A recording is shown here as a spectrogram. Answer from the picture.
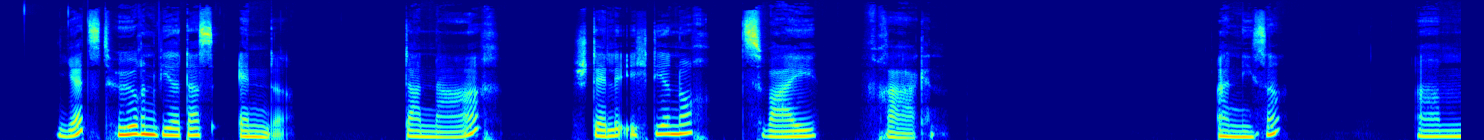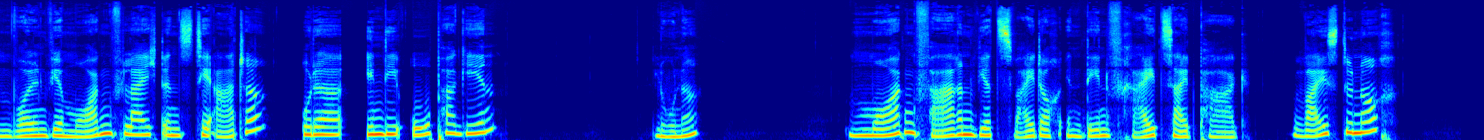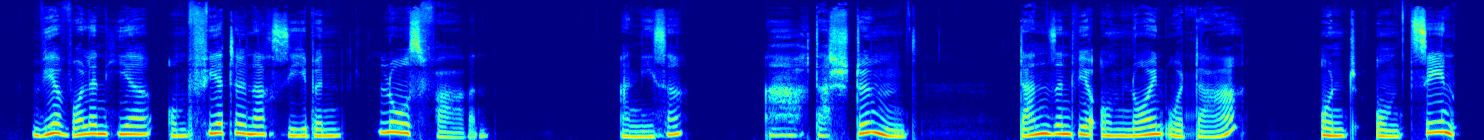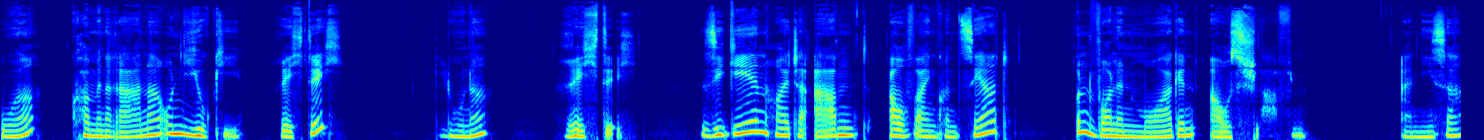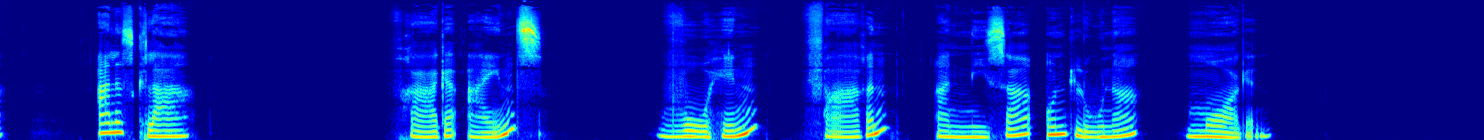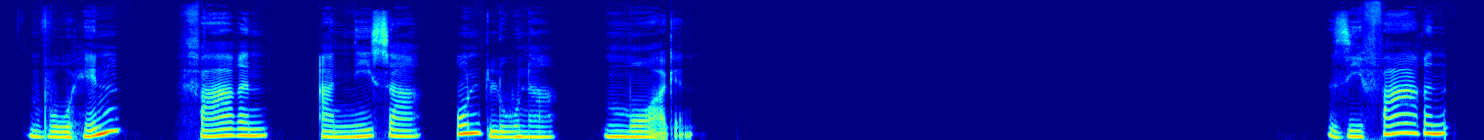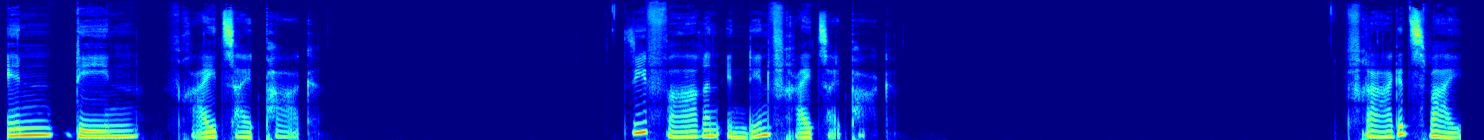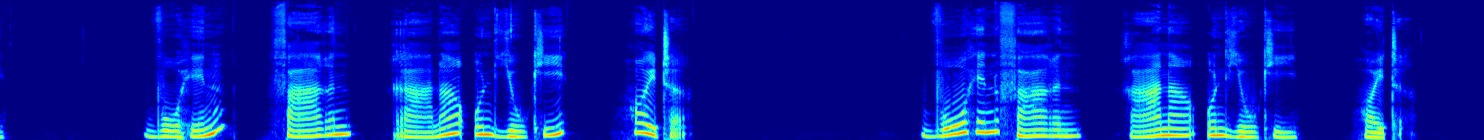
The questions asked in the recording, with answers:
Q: Wohin fahren Anissa und Luna morgen?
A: Sie fahren in den Freizeitpark.

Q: Wohin fahren Rana und Yuki heute?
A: Sie fahren auf ein Konzert.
